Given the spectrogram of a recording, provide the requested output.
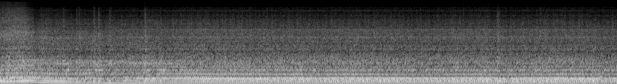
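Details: Honda Civic EF turbo build with B-series engine, first start with wastegate fitted, no coolant or turbo oil feed, run briefly: engine catches, flares, then settles into steady even idle, no knocks or rattles; normal idle.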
